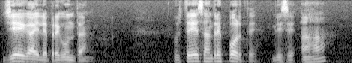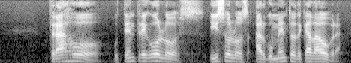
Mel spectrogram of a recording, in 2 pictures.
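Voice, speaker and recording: A middle-aged male pastor, telling a story in a sermon and acting out the dialogue with lively changes of voice. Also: mid-range voice, a little slow.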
